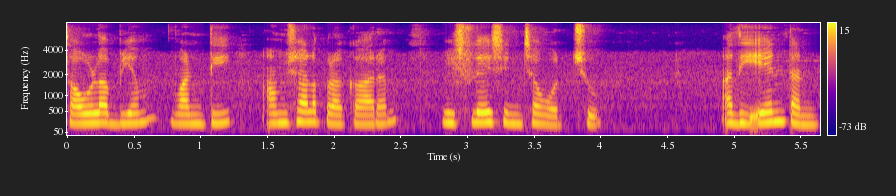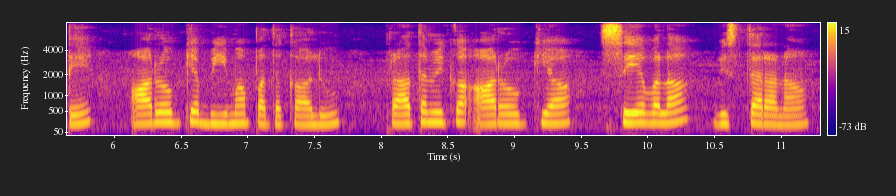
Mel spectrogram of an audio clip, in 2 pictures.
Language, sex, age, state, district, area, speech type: Telugu, female, 18-30, Andhra Pradesh, Nandyal, urban, spontaneous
